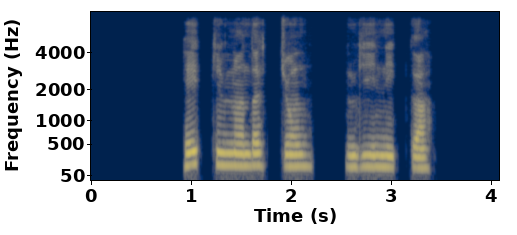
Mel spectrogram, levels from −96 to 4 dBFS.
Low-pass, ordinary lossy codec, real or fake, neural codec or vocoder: 7.2 kHz; Opus, 64 kbps; fake; codec, 16 kHz, 4.8 kbps, FACodec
